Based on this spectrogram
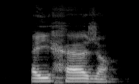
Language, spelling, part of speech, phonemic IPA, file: Moroccan Arabic, أي حاجة, pronoun, /ʔajː‿ħaː.ʒa/, LL-Q56426 (ary)-أي حاجة.wav
- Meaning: anything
